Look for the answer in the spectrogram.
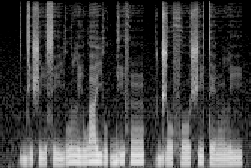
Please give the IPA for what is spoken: di˨ʃi˨si˨ ju˨˦li˧wa˦ ju˧ɡ͡bi˦fũ˦ | d͡ʒo˧fo˧ ʃi˧te˨ɾũ˨ li˧

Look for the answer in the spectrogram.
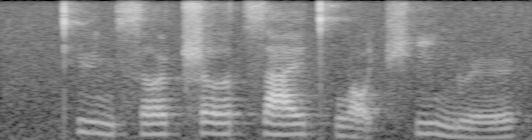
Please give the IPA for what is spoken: t̪ʰy˥˨nsɤ˦ ʈ͡ʂɤ˦t͡sa˦ɪ̯ t̪ʰwɔ̰˨˩t͡ɕʰi˥˨ŋɻɻ̩˨˦

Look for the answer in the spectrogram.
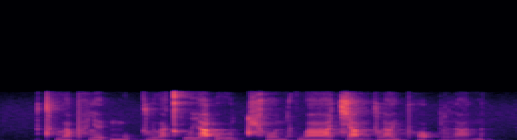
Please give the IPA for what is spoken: tʰɯ˩˦a̯pʰle˨˩ʔ mu˨˩ʔklɯ˩˦a̯kʰwi˥˩a̯ʔuː˦˥t̚ t͡ɕʰo˧n kwaː˦˥ t͡ɕa˥˩m kla˧jpʰɔ˦˥ʔpra˩˦n

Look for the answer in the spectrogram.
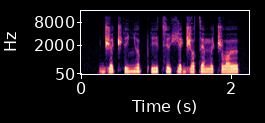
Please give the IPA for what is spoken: d͡ʒœt͡ʃʼiʎɵ pʼi t͡syçɛd͡ʒɔt ɛmøt͡ʃlˠɵ

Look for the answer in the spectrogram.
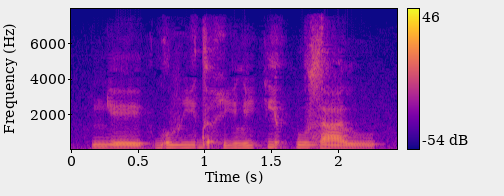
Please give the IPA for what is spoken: ɲeː˨ | ɡʷɨ˦viː˦də˦ hiː˧liː˦kjə˧k͡pu˦ zaː˨lu˨

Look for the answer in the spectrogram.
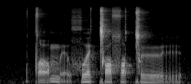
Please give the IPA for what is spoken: tˤɛ̰ mɛ̰ χʷɛǀɔsˤœ ǀør

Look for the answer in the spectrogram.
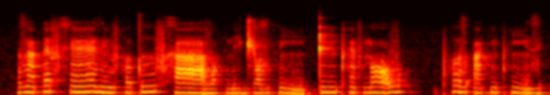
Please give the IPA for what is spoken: zãθɛf xɛ̃ː zĩvhɤt̪ɯːf xaːv ɔkn̪id͡ʒɔzθĩ | ʈĩːpʰɛ̃fn̪ɔv | pʰɤz ʔãkĩpʰĩz

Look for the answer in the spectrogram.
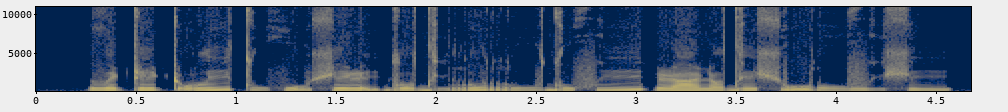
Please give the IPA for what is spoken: ðeʈi ʈo̰li tṳfwṵʃiɭḭ ɡlodi̤ru rṳ dufi | ɭa ɳʌdeʃṵ ɾo̤ vi̤ʃi

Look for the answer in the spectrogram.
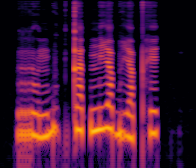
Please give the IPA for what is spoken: ru˩˦nbu˥˩k̚ta˥˩t̚ni˥˩a̯ bi˨˩a̯pʰe˦˥k̚

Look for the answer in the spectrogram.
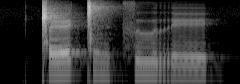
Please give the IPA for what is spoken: ǁɛǀɛ̤ t͡sɯre

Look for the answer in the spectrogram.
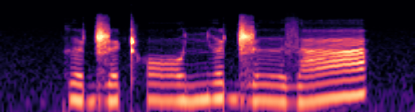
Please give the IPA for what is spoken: kɘɖ͡ʐɘʈʰɔː ɲɘɖ͡ʐɘːzaː

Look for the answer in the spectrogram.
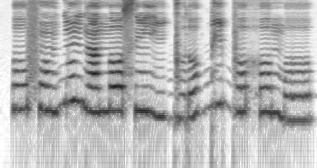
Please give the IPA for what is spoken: o˦fɔ̃˦ ɡ͡bũ˦ɡã˧nɔ˧ sĩ˦ji˧ ɡu˨ɾo˨˦ɡ͡bi˦ bo˦ ho˦mo˧

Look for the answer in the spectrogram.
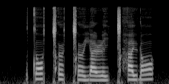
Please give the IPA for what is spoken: tɔǀə˞ǀə˞ja ɭiǀʰajɽɔ

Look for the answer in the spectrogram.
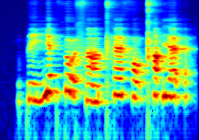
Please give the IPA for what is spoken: pi˨ ɲɛ˦ʔθo̰˦˨ʊ̯ sã˨tʰɛ˦hɔ̰˦˨kʰä˦ʔ jɛ˦ʔ

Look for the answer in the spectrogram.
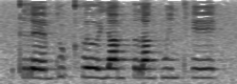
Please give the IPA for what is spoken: trɛː˩˦mtu˦˥ʔkʰlɤː˧ja˧m pra˧nkwi˦˥ntʰeː˦˥k̚

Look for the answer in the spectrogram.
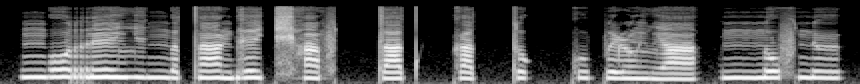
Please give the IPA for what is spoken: ŋo rẽ ʎiŋɐtã ɡet͡ɕʰãf tːatkːatːokːu piɭũʎã | nːofnʉ

